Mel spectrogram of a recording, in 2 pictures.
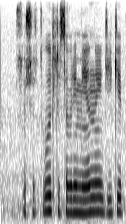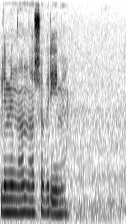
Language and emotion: Russian, neutral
